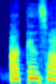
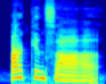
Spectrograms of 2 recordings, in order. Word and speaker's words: Arkansas: pronounced AR Kansas River it depends on what region you are from the river itself generally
